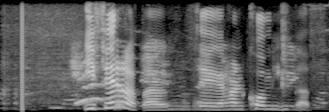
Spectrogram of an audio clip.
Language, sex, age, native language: Icelandic, male, 12, Icelandic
